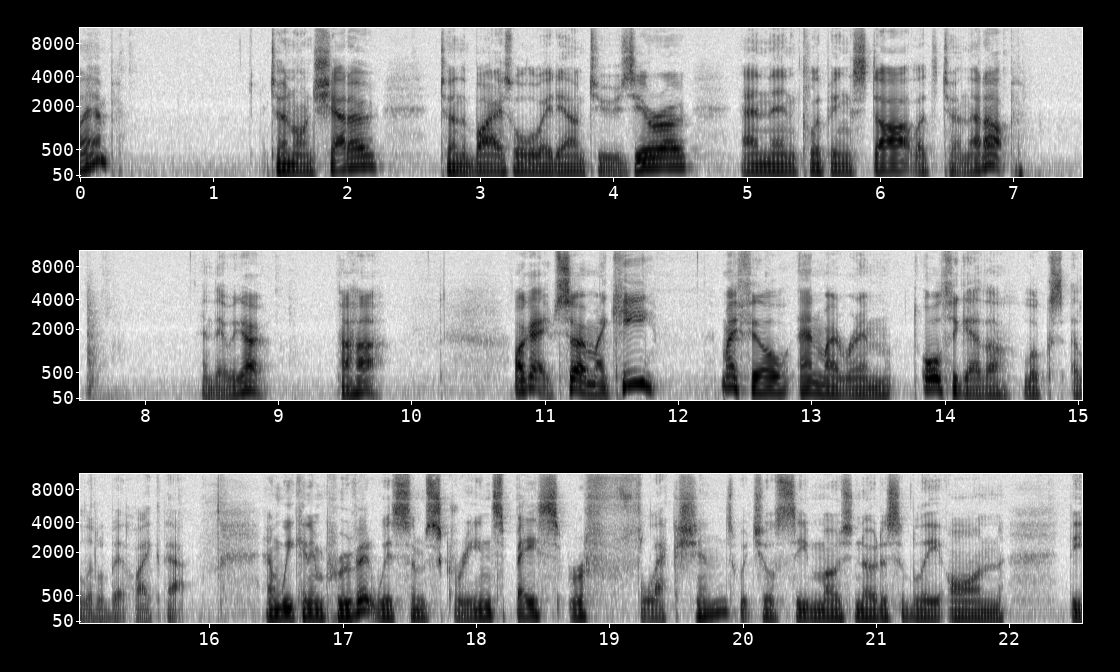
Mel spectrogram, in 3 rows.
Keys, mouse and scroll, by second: 1.6 click, 2.7-9.6 drag, 9.6-9.9 scroll down 1, 11.6 click, 12.6 click, 18.1 click, 19.0-19.7 scroll up 10, 19.7 middle click, 19.8 scroll down 1, 20.0 scroll up 1, 20.6-22.3 shift+middle drag, 22.3 click.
